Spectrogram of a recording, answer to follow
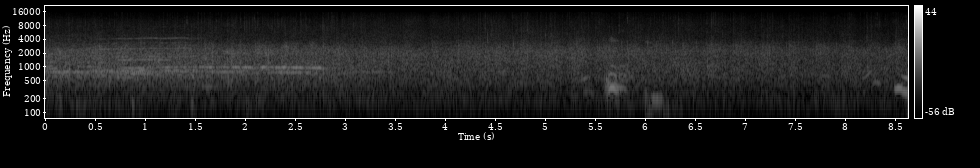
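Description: Audience applauding, a steady spread of clapping that slowly dies down toward the end.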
